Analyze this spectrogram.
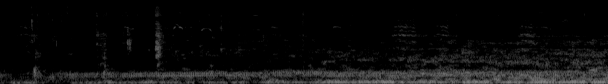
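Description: Smooth-coated otters giving faint, short high chirps as they swim off. Under them runs a low steady hum that grows steadily louder.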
